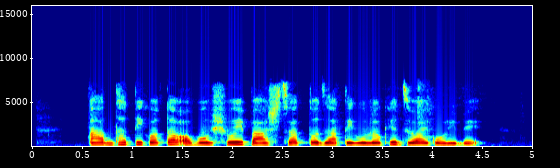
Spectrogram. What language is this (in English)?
Bangla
